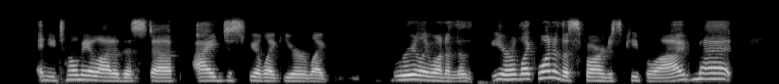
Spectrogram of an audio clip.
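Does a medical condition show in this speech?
No.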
